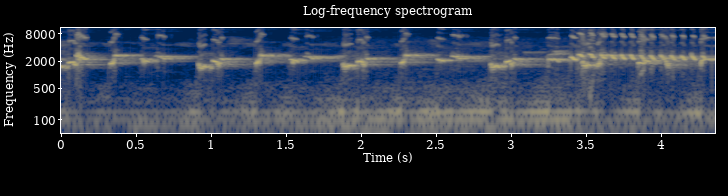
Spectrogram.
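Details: Yellow-vented bulbul male and female exchanging calls: clipped, bright chirps repeated in short groups, each pair of notes stepping up, ending in a dense rapid flurry of tiny high notes; a low hum runs throughout.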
